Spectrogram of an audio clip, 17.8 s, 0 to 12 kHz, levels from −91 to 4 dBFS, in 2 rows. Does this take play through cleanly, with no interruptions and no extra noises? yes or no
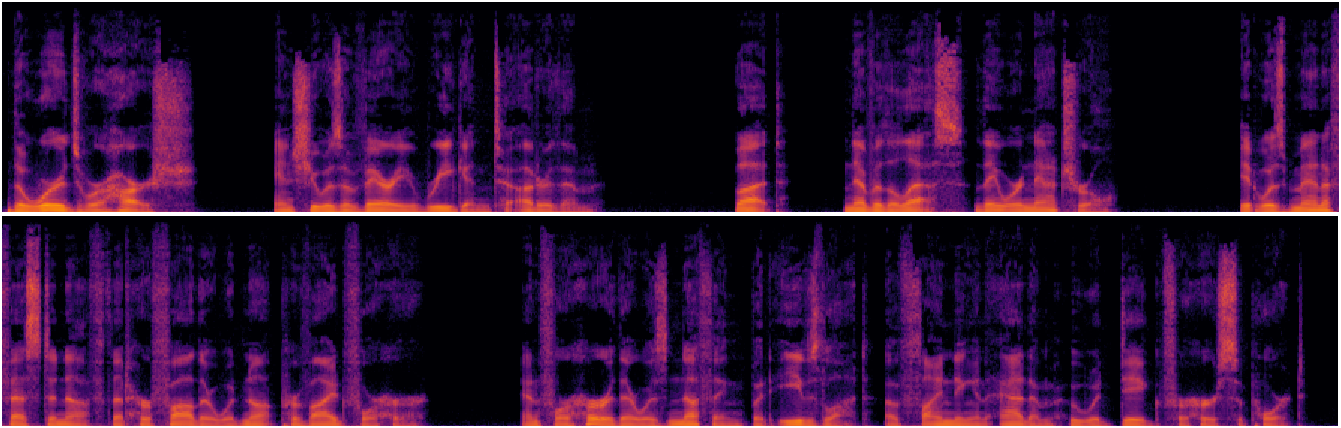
yes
